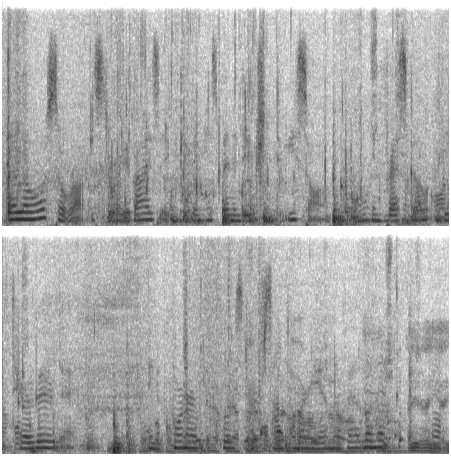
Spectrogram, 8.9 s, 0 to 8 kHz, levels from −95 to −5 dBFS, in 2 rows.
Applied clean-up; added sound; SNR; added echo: none; Boat, Water vehicle; 1 dB; none.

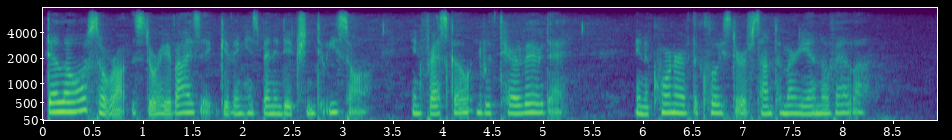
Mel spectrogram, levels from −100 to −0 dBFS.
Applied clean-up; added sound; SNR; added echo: none; none; none; none.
